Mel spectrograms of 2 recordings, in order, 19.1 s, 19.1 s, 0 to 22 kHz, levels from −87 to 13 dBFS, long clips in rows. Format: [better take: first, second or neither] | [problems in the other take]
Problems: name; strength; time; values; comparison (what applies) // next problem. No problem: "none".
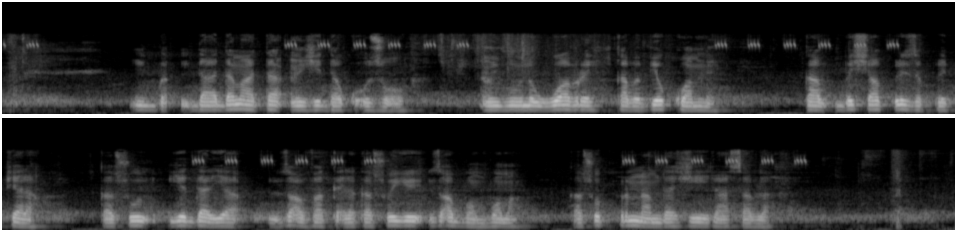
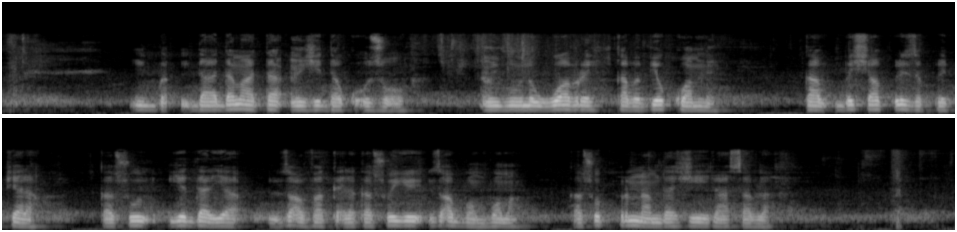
second | background sound (Cricket); 18 dB below the speech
